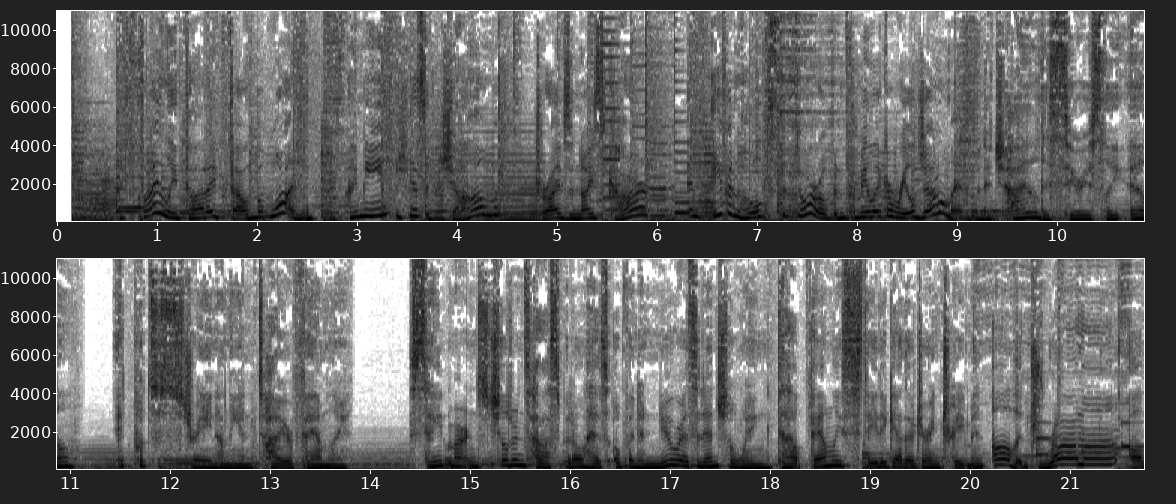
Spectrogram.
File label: US English Commercials, Female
